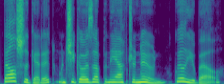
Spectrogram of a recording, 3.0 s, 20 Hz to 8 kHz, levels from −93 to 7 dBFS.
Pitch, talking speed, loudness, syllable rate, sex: 235 Hz, 280 wpm, -16 LUFS, 5.7 syllables/s, female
